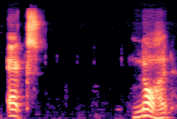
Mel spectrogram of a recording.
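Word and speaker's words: x₀: on we're going to let x sub zero okay x sub zero we're going to pronounce it x naught like if i ever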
